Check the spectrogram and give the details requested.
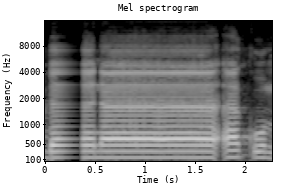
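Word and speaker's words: أبناءكم: Cara baca dipanjangkan empat atau lima harakat. Contoh ya yudzabbihuna abnaakum waastahyuna nisaakum.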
